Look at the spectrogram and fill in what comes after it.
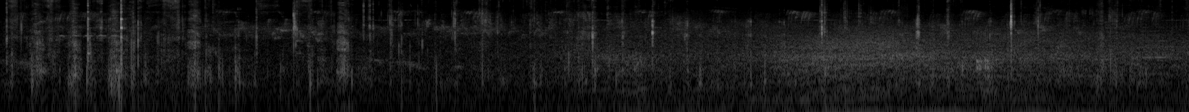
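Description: Close-up chewing of octopus tentacle, with many short wet mouth clicks and smacks, picked up by a clip-on microphone. About ten seconds in, a faint steady background noise swells for a few seconds, then fades.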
